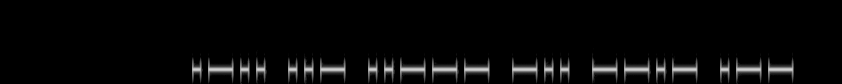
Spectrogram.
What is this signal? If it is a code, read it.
Morse code, heard as a keyed tone, about 15 wpm, 700 Hz. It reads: LU2DQW
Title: DXCC-100 Call Signs - 6 Characters - Repeated 3x - 15wpm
